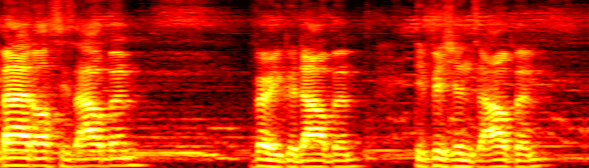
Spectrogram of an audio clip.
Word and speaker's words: DVSN: Division's album. I know Division, you might have seen DVSN, but it's Division.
